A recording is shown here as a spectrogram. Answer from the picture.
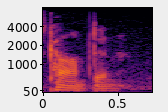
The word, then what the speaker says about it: Compton: Like, that's how I could get people to know my last name is Compton. Like straight out of.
